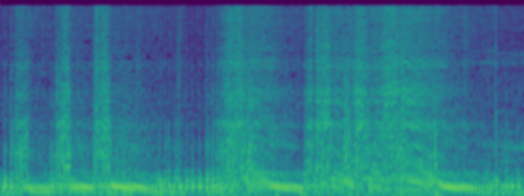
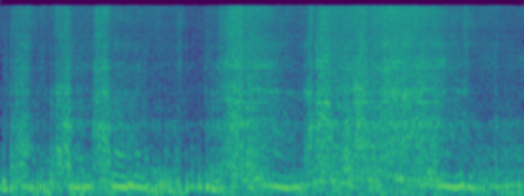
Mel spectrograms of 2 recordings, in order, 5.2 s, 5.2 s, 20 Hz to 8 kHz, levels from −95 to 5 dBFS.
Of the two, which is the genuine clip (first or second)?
first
